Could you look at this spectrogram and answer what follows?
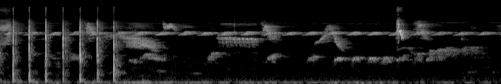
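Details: Sooty-headed bulbul song used as training material for songbirds: a rapid run of sharp clicks opens, then short mellow warbled notes and slurred whistles, with a constant high-pitched whine underneath.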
